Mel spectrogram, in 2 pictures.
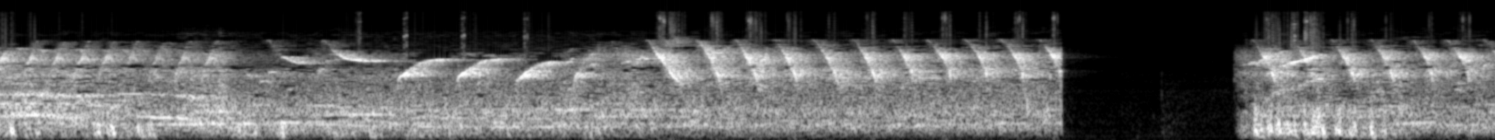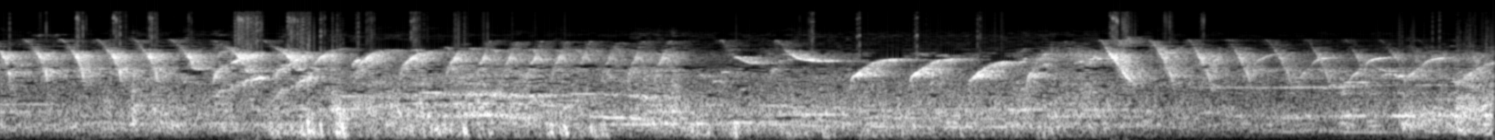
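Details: Canary singing melodiously in dense, continuous runs of fast trills and buzzy repeated notes. A short silent break falls midway, then the rolling phrases resume.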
